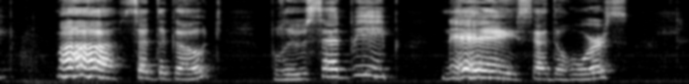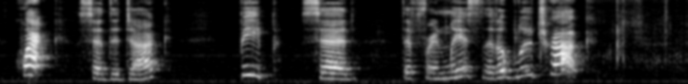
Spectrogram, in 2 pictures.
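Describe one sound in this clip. A woman reads aloud with animation, close by.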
